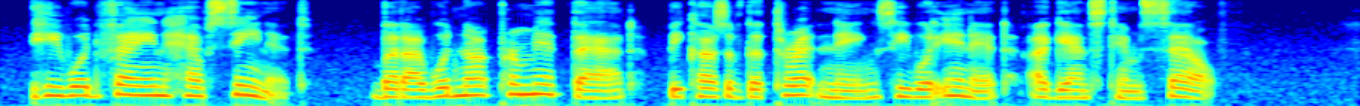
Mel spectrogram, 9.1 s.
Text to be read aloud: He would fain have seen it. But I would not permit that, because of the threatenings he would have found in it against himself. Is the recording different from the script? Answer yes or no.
yes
